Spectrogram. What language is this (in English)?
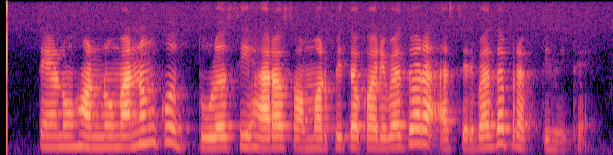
Odia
